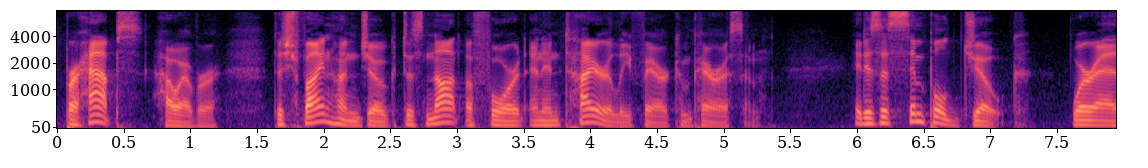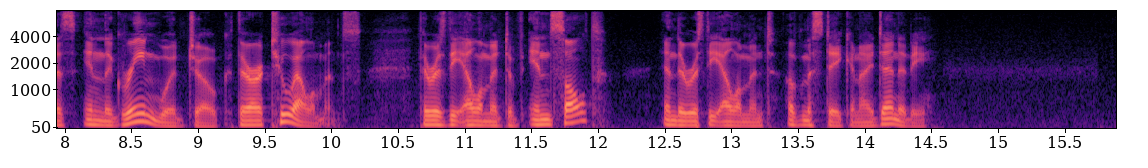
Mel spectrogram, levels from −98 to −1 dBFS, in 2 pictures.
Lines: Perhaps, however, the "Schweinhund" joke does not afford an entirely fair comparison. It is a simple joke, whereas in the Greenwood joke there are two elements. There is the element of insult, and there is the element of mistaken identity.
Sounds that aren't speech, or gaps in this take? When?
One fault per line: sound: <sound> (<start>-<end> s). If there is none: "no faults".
no faults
